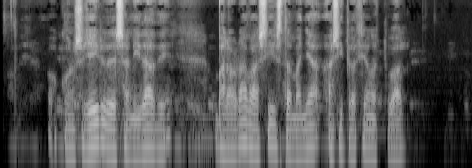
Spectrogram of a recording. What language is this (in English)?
Galician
